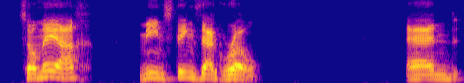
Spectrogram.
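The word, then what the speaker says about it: Tzomeach: Then the next level is to I would spell that T Z O M E A C H. Tomak means things that grow and that means trees, plants, um all sorts of vegetation.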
